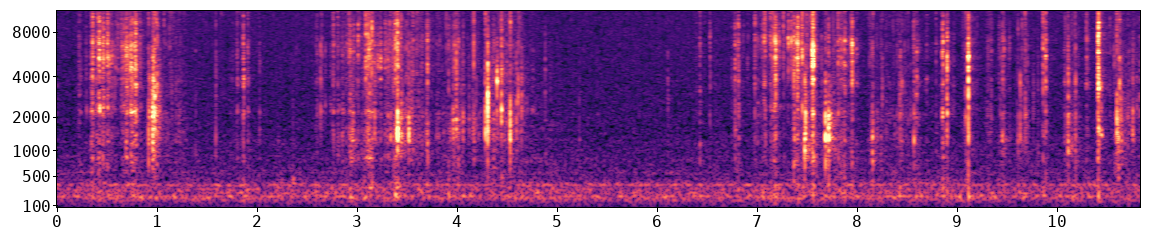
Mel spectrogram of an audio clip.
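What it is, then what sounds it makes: Recycled soap disc being shaved. A metal cutter blade shaves and scrapes the surface of a solid, round recycled soap disc, and flakes crumble off over a finger. The sound is a series of bright, crisp crackling and crinkling scrapes in several bursts over a faint steady low hum.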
